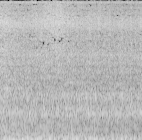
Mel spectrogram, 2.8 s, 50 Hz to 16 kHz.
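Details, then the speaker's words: Honda Vario 150 LED (K56) after repairing a rough, noisy CVT, recorded up close: steady, even hum with no grinding or rough growl; the CVT now runs smooth. "Oke, di sini sudah sangat halus, sudah enak seperti semula."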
